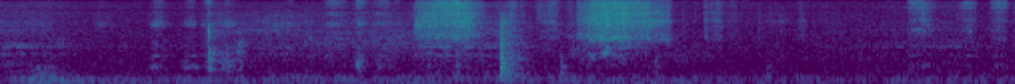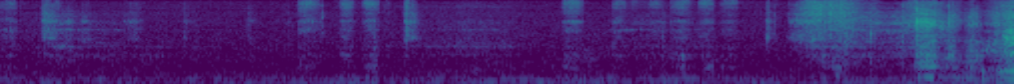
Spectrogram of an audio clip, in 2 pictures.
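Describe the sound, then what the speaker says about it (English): Lines are drawn by hand, and a faint scratching of the drawing tool comes in short, irregular strokes against a quiet background, with a few sharper ticks scattered among them. "So we can start drawing a few of these characteristics in"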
